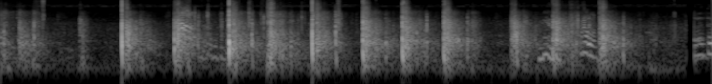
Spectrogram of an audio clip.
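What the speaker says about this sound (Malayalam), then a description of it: "ഭയങ്കര സൗണ്ട് കേൾക്കുന്നൊരു പടക്കം പൊട്ടുന്നത്" Firecrackers burst at a village wedding celebration at night, a rapid irregular series of sharp loud cracks and bangs, some close and some farther off, with crackling tails between them.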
